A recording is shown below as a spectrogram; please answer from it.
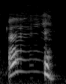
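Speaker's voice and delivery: very high excited squeak; excited squeal. Real, not acted. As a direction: squeal with glee.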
